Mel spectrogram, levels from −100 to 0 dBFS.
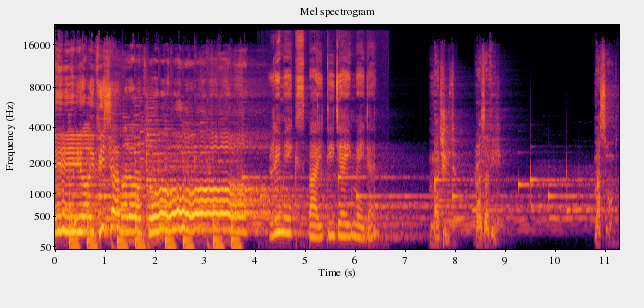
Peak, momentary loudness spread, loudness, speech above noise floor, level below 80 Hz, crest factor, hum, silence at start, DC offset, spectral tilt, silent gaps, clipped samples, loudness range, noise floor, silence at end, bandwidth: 0 dBFS; 21 LU; -15 LUFS; 24 dB; -40 dBFS; 16 dB; none; 0 s; under 0.1%; -4 dB/octave; none; under 0.1%; 15 LU; -39 dBFS; 0.05 s; over 20 kHz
